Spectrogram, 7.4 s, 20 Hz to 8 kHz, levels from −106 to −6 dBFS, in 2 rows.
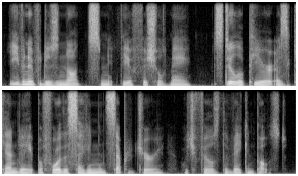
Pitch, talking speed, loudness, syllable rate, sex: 110 Hz, 205 wpm, -24 LUFS, 6.3 syllables/s, male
